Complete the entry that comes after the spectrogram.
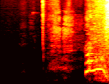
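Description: A single loud sneeze: a sharp intake of breath, then an explosive, noisy burst with a brief voiced 'choo' at the end.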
